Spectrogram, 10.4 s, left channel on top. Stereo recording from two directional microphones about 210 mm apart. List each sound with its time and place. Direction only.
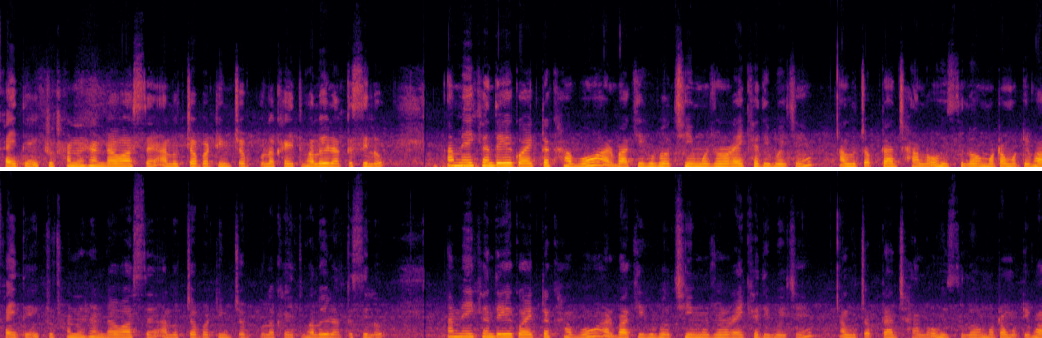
0.0 s a woman's voice: 15° left (ahead or behind)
